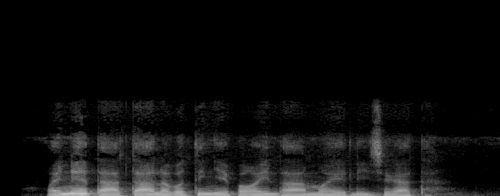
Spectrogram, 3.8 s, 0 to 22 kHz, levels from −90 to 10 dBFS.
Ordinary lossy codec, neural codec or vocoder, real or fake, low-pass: none; codec, 24 kHz, 0.9 kbps, WavTokenizer, medium speech release version 2; fake; 10.8 kHz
